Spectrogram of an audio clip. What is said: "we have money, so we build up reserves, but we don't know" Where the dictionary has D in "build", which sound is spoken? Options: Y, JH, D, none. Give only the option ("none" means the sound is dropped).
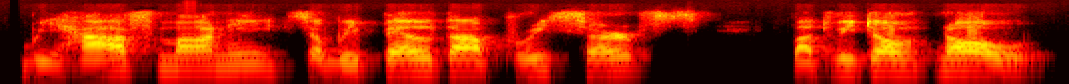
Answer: D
